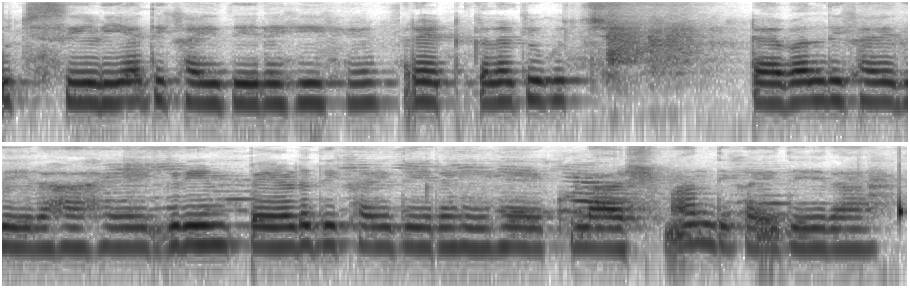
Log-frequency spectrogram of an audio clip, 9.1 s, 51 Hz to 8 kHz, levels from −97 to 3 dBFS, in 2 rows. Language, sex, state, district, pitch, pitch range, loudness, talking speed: Hindi, female, Maharashtra, Aurangabad, 215 Hz, 210-225 Hz, -19 LUFS, 180 wpm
